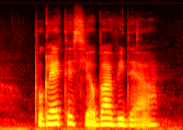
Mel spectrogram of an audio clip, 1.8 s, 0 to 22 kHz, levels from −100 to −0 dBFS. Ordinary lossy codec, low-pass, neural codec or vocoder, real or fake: none; 19.8 kHz; none; real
